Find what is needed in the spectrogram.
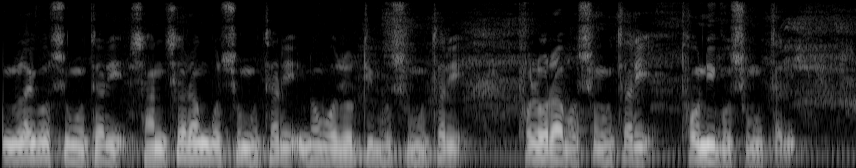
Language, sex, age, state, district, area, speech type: Bodo, male, 45-60, Assam, Kokrajhar, rural, spontaneous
